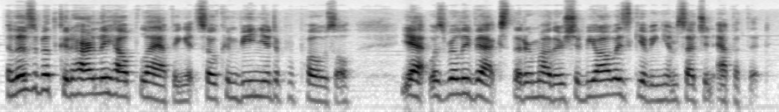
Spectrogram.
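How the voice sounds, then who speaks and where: A woman's voice: mid-range voice, a little fast, warm tone, soft background music. A woman narrating a classic novel as a scripted audiobook.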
